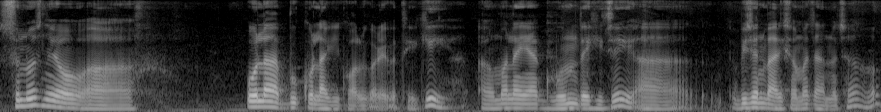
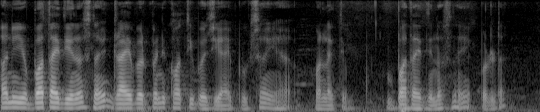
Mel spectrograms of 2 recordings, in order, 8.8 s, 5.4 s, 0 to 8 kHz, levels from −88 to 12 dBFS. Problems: background sounds at intervals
